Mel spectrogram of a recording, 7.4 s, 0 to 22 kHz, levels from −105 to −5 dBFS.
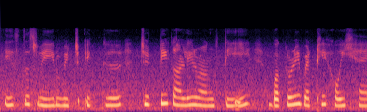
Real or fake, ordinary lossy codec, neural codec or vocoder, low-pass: real; none; none; none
